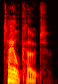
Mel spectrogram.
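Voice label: "tailcoat", British English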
